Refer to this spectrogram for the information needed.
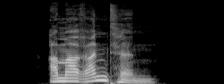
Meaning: amaranthine (dark reddish purple)
- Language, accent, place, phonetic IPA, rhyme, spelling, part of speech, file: German, Germany, Berlin, [amaˈʁantn̩], -antn̩, amaranten, adjective, De-amaranten.ogg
